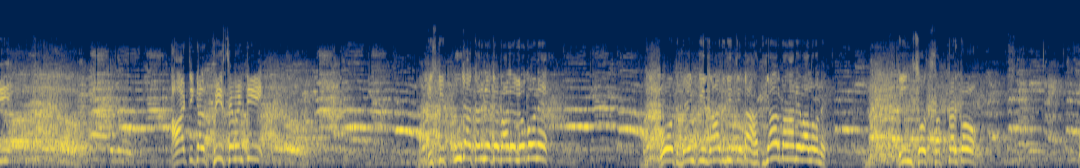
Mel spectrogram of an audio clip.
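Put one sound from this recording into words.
An elderly man speaks forcefully into a microphone in a large echoing hall.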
